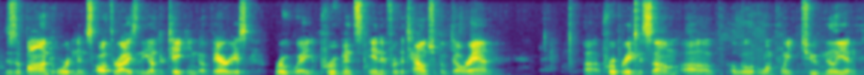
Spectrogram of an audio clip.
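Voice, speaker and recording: An American man chairing a township meeting, formally reading out long ordinances and motions in a procedural way. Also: on the low side. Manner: procedural, reading long legal text aloud. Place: township public meeting room.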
